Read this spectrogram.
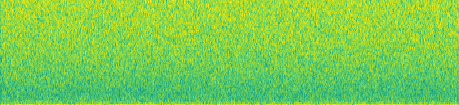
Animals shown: forest ambience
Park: Acadia National Park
